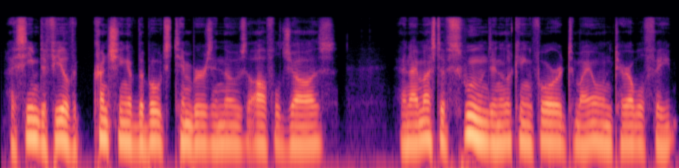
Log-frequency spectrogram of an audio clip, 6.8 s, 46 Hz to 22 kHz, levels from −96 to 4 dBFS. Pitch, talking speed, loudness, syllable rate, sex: 115 Hz, 240 wpm, -19 LUFS, 6.4 syllables/s, male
